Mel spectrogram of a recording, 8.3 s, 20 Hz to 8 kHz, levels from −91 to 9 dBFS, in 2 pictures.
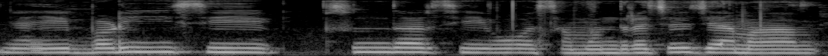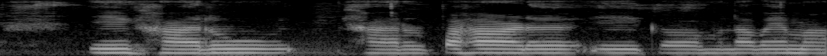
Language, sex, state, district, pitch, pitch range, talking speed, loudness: Garhwali, female, Uttarakhand, Tehri Garhwal, 205 Hz, 195-220 Hz, 130 wpm, -27 LUFS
